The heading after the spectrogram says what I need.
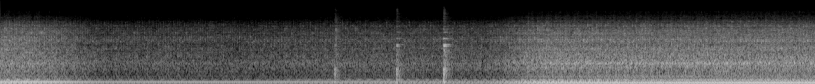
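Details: The Rockabilly Rat, an old engine, idles with an even low beat after getting spark to the plug and tweaking timing; it sags briefly mid-clip with a few sharp clicks, then picks back up and runs on.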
